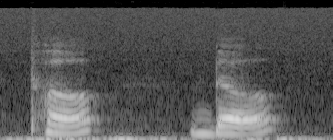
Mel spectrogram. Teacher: The tip of the tongue is the active articulator and the upper front teeth are passive articulators. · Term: dental sound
